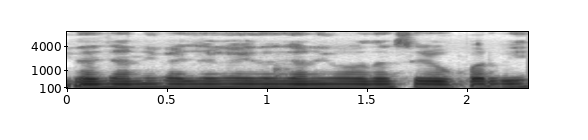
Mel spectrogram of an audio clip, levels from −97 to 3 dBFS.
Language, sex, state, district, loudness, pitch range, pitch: Hindi, male, Bihar, Jahanabad, -18 LUFS, 120-125 Hz, 120 Hz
